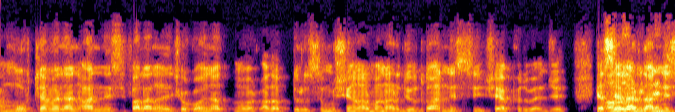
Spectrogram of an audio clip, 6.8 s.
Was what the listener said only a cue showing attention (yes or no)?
yes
